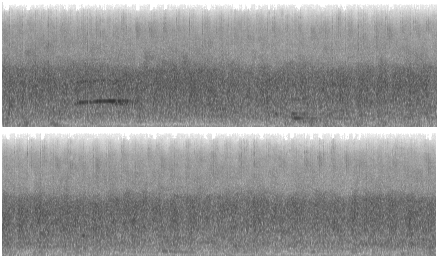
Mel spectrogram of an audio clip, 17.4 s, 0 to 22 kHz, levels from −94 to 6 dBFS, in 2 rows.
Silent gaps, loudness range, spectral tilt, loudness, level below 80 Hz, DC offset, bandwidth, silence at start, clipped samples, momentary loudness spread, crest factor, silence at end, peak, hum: none; 3 LU; -1 dB/octave; -22 LUFS; -52 dBFS; under 0.1%; over 20 kHz; 0 s; under 0.1%; 4 LU; 16 dB; 0 s; -6 dBFS; none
